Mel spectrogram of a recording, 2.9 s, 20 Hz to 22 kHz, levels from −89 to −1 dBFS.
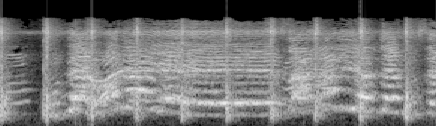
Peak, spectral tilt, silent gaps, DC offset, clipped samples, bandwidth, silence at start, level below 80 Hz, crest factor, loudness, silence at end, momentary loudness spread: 0 dBFS; 1.5 dB/octave; none; under 0.1%; under 0.1%; 13 kHz; 0 s; -58 dBFS; 14 dB; -11 LUFS; 0 s; 2 LU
